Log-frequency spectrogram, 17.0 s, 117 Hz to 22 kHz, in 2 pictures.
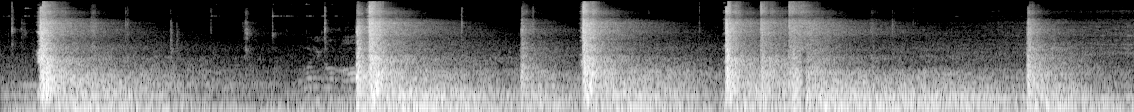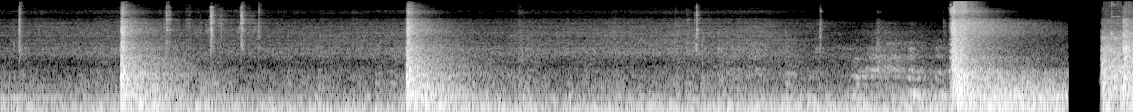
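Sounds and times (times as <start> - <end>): loud gunshots: 4.3 - 6.6.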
